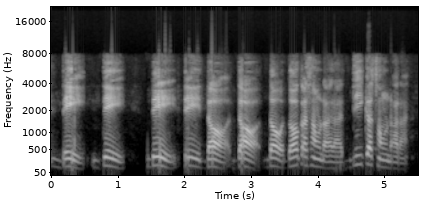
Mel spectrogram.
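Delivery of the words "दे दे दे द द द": दे and द drawn out slowly, each one separate and loud; careful sounding out. Shown as a demonstration. Teacher showing learners the sound, दे and द pronounced slowly and distinctly. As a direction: sound out दे, then द, slowly and firmly. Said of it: "ध्यान से प्रोनाउंसिएट कीजिए".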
